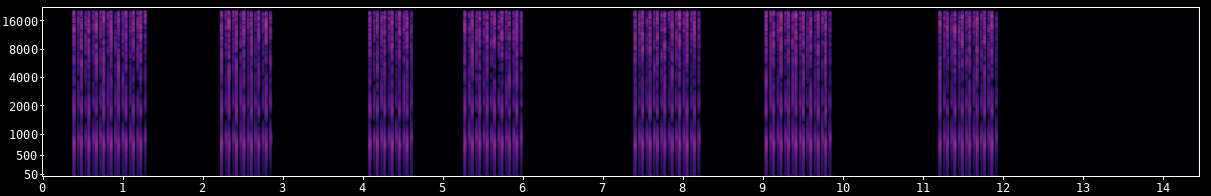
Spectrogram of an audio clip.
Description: Pulse dialling, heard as clicks on a phone line, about 11 pulses a second. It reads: 0 7 6 8 9 9 8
